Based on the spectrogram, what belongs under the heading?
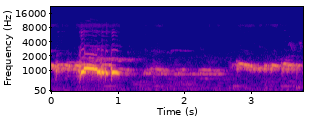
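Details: Cemani zebra dove giving a loud, wavering coo phrase followed by a softer, low, drawn-out trill and then a steady, level, rolling coo.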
